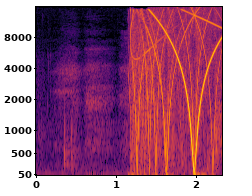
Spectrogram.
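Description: A loud electronic whoosh sound effect used as an edit transition, starting about halfway through after near quiet: a sweep of many tones falling and then rising again.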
